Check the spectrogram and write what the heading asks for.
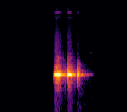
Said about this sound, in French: Excusez-moi, c'est le téléphone qui sonne.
